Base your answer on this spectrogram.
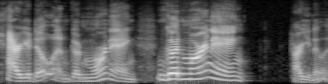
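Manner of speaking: put-on friendly, cheery, mock-upbeat Californian voice. Comparing California and England, the speaker mimics Californians greeting each other: cheery Californian impression. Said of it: "There's no one grumpy in California".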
